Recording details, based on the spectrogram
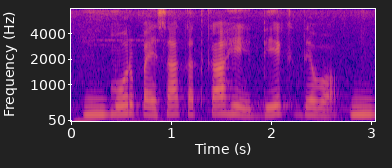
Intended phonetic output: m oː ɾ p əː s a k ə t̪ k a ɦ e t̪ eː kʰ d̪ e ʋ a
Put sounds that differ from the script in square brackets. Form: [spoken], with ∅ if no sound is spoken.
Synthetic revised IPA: m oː ɾ p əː s a k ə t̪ k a ɦ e [d̪] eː kʰ d̪ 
